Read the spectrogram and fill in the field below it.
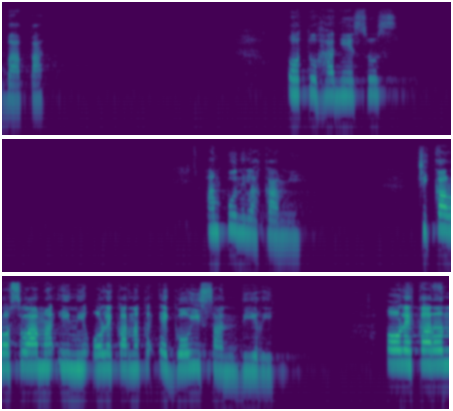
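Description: A young woman speaks slowly and solemnly into a microphone, with pauses.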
